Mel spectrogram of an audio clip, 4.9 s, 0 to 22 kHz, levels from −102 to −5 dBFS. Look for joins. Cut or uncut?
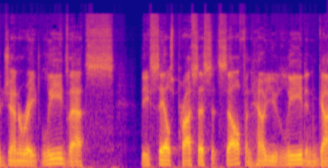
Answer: cut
